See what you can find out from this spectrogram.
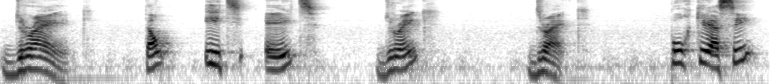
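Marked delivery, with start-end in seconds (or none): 0.0-0.7 "Drank" vowel like E, not A; drank with an E sound. Shown as a demonstration. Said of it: "vou falar como se fosse um E". 5.3-5.7 "Drank" vowel like E, not A; drank with an E sound. Shown as a demonstration. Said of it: "vou falar como se fosse um E".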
